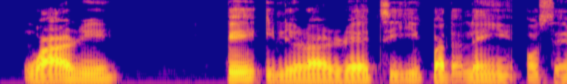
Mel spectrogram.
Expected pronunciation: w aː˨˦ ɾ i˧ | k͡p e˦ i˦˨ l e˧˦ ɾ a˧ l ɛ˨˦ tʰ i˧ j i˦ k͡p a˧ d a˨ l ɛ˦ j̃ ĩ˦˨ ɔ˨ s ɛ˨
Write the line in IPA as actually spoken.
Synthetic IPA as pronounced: w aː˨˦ ɾ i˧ | k͡p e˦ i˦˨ l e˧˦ ɾ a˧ ɾ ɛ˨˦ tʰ i˧ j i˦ k͡p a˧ d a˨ l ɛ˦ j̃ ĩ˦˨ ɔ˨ s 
